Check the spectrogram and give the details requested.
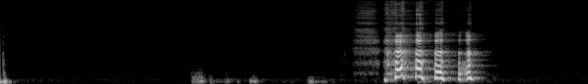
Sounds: Laughter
